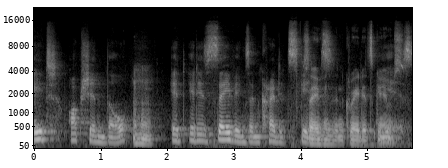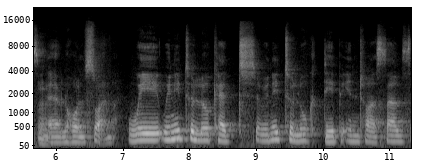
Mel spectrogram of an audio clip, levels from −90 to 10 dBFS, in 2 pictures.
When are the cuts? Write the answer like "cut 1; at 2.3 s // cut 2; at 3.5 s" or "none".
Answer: cut 1; at 6.9 s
